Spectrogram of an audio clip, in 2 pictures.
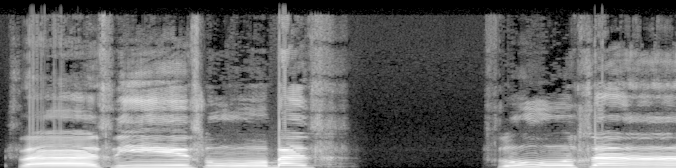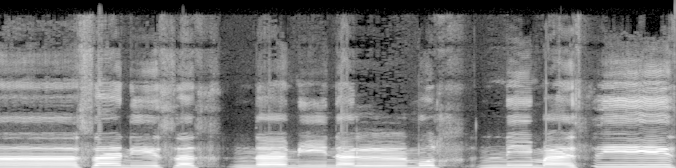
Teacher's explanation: Jadi ujung lidah kita tempelkan ke ujung gigi seri bagian atas.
